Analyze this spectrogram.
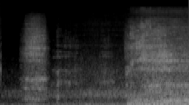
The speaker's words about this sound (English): Drogon and Rhaegal fill the doorway, the walls of the palace seeming to rattle with the force of the dragon's triumphant roars.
